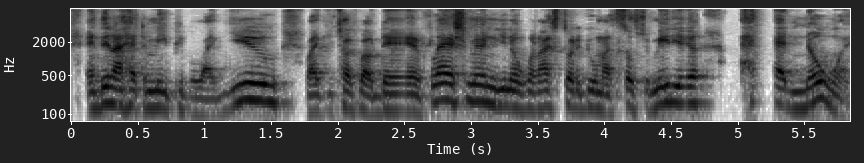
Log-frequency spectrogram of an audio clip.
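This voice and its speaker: A man's dark, mellow, somewhat breathy voice at a medium pitch with an American accent, lively intonation, a very fast pace and hardly any pauses. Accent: Southern accent, toned down. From US South, Mississippi. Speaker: chef and motivational speaker. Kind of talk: podcast interview.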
